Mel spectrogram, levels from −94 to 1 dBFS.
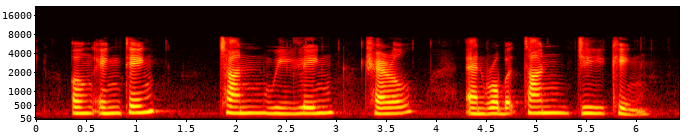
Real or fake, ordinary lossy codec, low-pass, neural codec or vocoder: real; none; 7.2 kHz; none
